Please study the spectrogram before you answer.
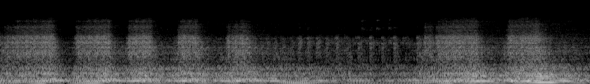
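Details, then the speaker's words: Renault Kangoo 1.9 diesel (D55) started cold with glow-plug light on and smoke: uneven clatter with a lumpy pulse about every half second, stumbling and hunting; hard start, suspected sticking injectors. "kangu kangu diesel D 55 donc en fait c'est le fameux 1,9 diesel donc du coup il a du mal à démarrer"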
